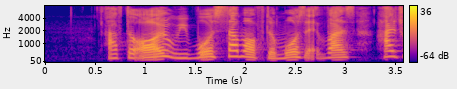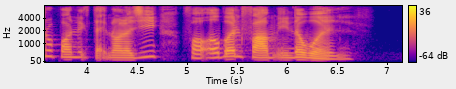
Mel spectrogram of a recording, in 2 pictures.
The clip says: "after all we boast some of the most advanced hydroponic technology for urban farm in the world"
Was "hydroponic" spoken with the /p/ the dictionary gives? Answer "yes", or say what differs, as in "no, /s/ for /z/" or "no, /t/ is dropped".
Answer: yes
